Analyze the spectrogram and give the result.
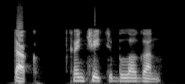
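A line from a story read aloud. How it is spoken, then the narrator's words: Sharp shout at group. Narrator (Russian): прикрикнул на нас всех Себастьян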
